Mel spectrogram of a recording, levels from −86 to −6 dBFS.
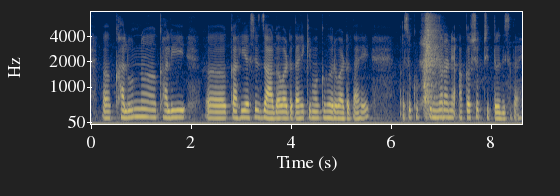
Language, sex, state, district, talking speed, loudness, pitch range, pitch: Marathi, female, Maharashtra, Pune, 155 wpm, -27 LUFS, 165-190 Hz, 180 Hz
